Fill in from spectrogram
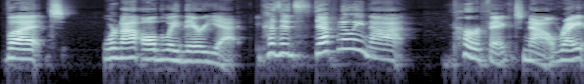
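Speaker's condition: Bilateral cleft lip and palate; congenital

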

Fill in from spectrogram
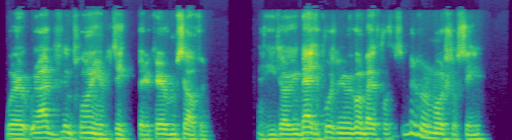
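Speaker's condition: Parkinson's; voice sometimes monotone

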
